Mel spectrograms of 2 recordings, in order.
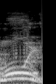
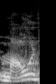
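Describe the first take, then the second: First: The word rhymes with cold. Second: The vowel differs from the vowel in cold. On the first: The speaker calls it right. "উচ্চারণটা mold হবে, কারণ দেখ কোল্ড আছে এখানে" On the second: The speaker calls it wrong. "Actually mold অনেকে বলে"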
